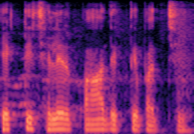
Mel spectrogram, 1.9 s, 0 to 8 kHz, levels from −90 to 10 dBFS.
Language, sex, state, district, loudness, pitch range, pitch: Bengali, male, West Bengal, Darjeeling, -17 LUFS, 100-115 Hz, 110 Hz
